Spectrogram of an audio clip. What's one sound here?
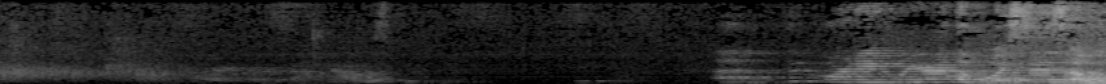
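A choir of young men and women sings together in a large echoing hall.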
